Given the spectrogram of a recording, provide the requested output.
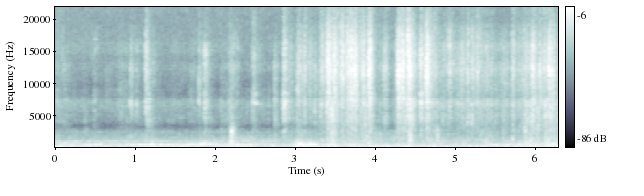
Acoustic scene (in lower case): bus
